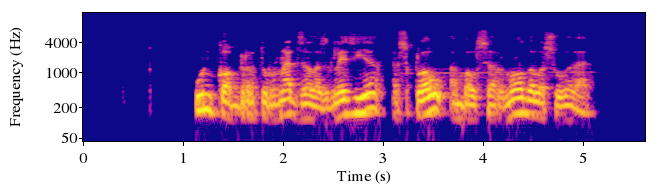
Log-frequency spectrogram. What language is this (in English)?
Catalan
